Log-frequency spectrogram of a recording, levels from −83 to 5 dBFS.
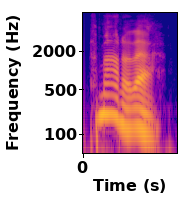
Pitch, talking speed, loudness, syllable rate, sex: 150 Hz, 340 wpm, -16 LUFS, 6.3 syllables/s, male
